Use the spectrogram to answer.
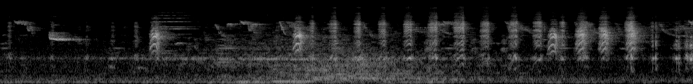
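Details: Male green woodpecker kept as a candidate master bird for training others: sharp high chirps and squeaky notes, then a run of short, evenly spaced sharp calls about four per second near the end, over a low steady hum.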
